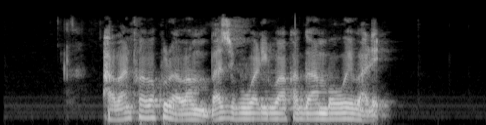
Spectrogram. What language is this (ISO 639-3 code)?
lug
